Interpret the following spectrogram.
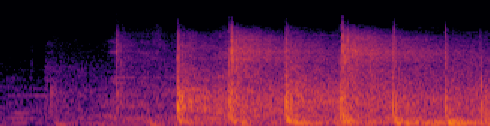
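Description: Quick running footsteps on a hard floor, starting about half a second in at about four steps a second, over a sustained film score.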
